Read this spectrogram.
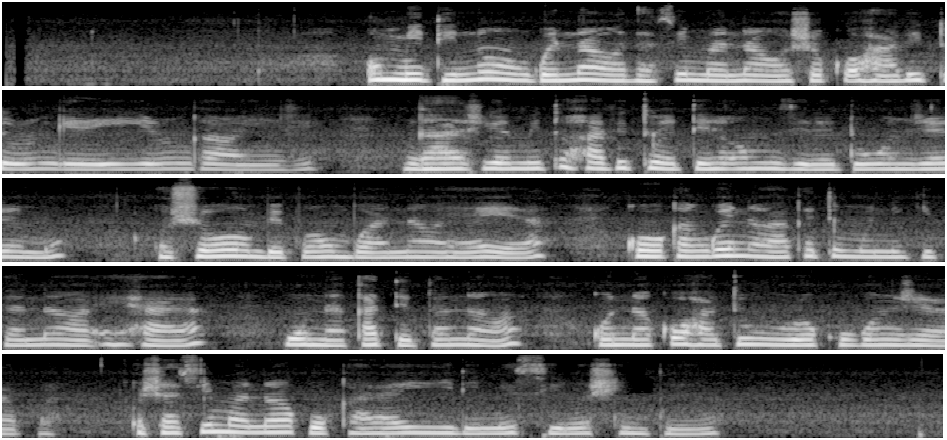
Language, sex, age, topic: Oshiwambo, female, 18-24, agriculture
